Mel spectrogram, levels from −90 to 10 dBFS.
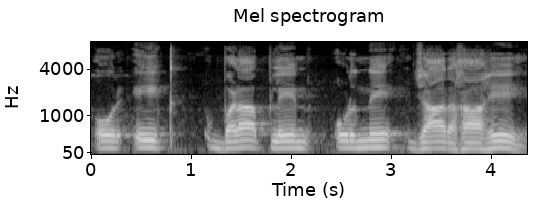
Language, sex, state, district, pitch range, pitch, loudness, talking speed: Hindi, male, Madhya Pradesh, Dhar, 130-145 Hz, 135 Hz, -14 LUFS, 110 wpm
